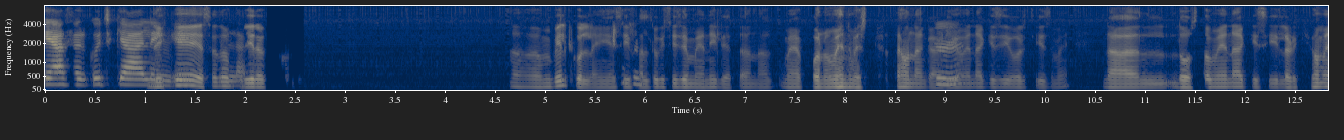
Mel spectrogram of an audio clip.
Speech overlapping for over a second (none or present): none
